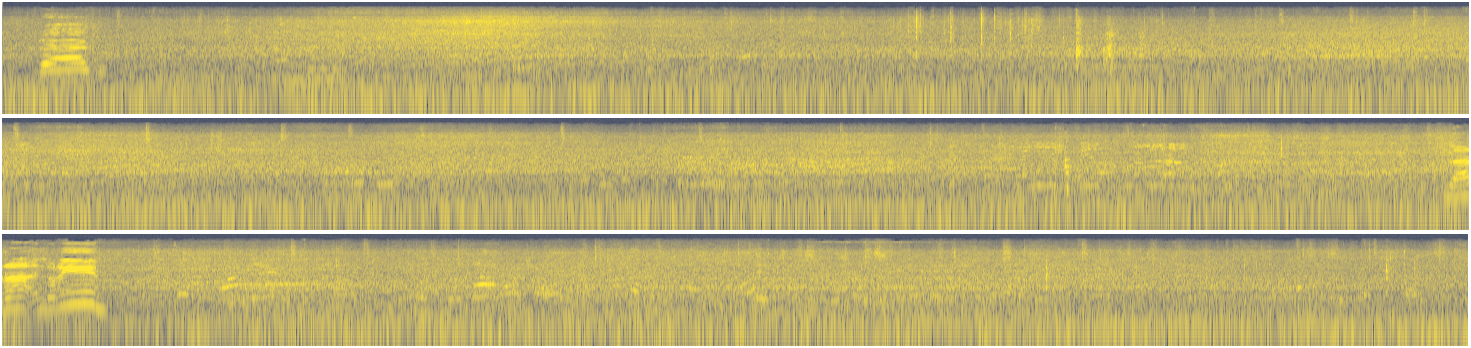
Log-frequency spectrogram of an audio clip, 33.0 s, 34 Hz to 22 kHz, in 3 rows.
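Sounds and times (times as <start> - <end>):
city traffic rumble: 0.0 - 33.0.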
